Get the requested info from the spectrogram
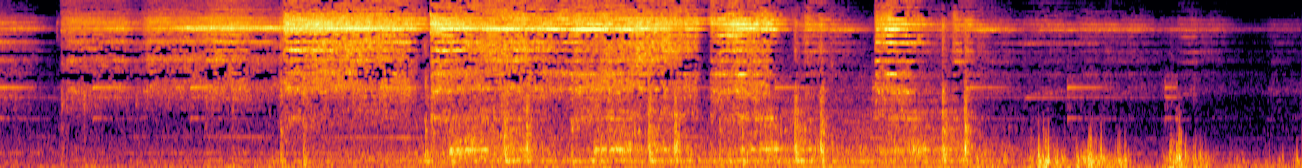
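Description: Hybrid regional multiple unit passing over a level crossing, its wheels on the rails giving a loud, high-pitched squeal from about three seconds in until it dies away around ten seconds. The crossing's electric warning bells are ringing at the start, with a few knocks as the train clears.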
